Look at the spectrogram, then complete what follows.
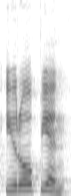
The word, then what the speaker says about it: European: Here in the first sentence, the word European start with the vowel E. But when we pronounce the word, you get the sound of U, Y-U.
